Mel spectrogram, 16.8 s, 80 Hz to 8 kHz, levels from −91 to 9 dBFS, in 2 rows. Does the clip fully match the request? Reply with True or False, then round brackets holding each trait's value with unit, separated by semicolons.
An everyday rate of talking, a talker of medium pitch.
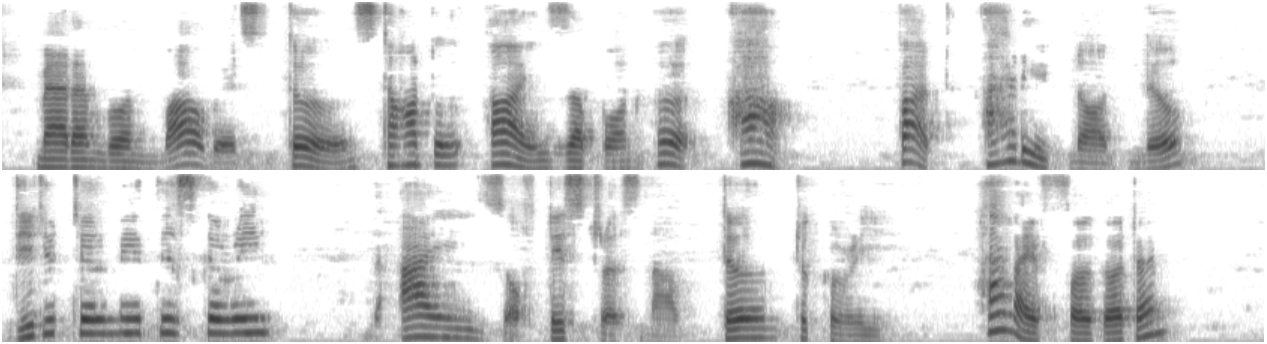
False (110 wpm; 165 Hz)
